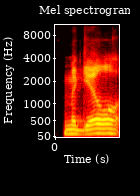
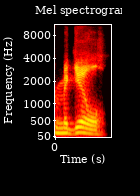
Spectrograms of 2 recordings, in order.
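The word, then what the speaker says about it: Megill: meagle yeah i guess mcgill i don't know it's like they ch it's like they changed both letters that were normal to me instead of him being tyler mcgill he's like ty lor meagil and i have to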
